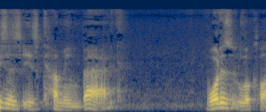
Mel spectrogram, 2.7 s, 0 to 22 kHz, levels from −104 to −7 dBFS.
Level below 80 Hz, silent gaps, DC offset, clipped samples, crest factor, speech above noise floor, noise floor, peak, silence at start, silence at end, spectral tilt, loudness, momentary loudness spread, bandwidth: -78 dBFS; none; under 0.1%; under 0.1%; 20 dB; 35 dB; -63 dBFS; -8 dBFS; 0 s; 0 s; -5.5 dB/octave; -28 LUFS; 9 LU; 15.5 kHz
